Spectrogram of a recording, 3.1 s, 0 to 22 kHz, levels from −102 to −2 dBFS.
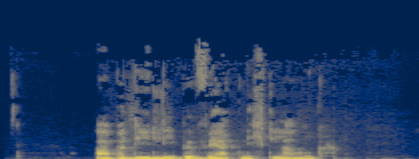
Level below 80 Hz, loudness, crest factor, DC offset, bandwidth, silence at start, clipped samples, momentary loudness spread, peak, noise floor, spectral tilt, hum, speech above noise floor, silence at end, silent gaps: -50 dBFS; -18 LUFS; 16 dB; under 0.1%; 16 kHz; 0.7 s; under 0.1%; 7 LU; -4 dBFS; -72 dBFS; -8 dB/octave; none; 55 dB; 0.75 s; none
